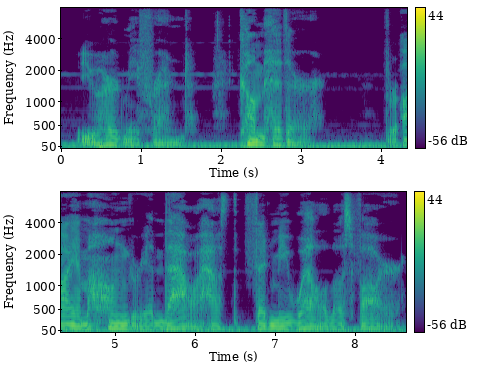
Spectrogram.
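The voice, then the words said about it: Deep raspy creature voice. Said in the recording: “a voice call in a deep, raspy tone.”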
